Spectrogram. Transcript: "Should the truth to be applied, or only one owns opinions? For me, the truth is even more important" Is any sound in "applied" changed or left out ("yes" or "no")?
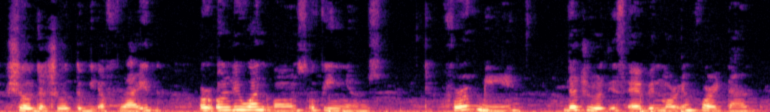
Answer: yes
